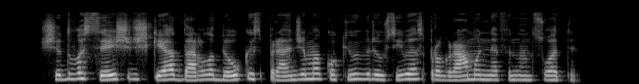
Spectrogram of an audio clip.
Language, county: Lithuanian, Šiauliai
